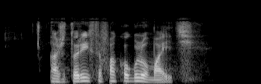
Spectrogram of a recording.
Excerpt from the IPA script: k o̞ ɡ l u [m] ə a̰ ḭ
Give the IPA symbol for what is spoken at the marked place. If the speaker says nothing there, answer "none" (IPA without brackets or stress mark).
m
